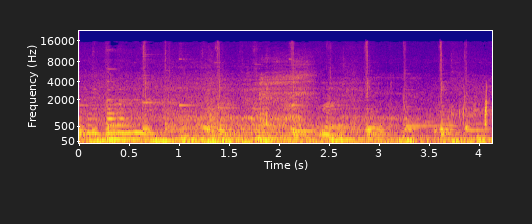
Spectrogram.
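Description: Background music of short, separate pitched notes.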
